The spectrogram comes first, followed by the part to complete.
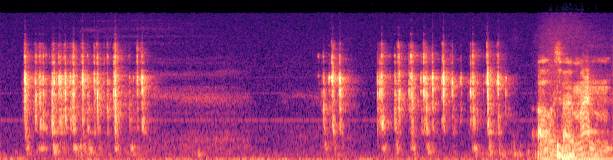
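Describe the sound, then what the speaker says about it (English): Bursts of rapid clicking from a loud computer keyboard being typed on, in two clusters separated by a quiet gap, close and prominent, with a voice briefly heard near the end. "Sorry, my keyboard's so loud."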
